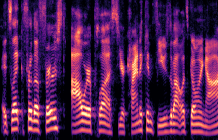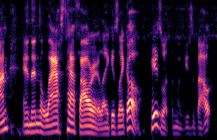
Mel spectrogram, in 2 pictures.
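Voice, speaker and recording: A man's voice: medium pitch, measured pace, few pauses, fairly bright tone. A man hosting a casual film discussion, speaking in an informal, slangy and opinionated way. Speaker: podcast host leading a film review.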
